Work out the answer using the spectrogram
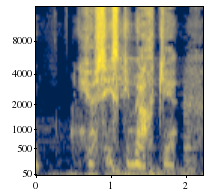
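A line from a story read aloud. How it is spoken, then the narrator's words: Whispered. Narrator (Russian): шепнул он Димке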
